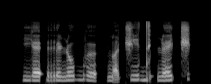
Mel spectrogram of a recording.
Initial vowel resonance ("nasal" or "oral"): oral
